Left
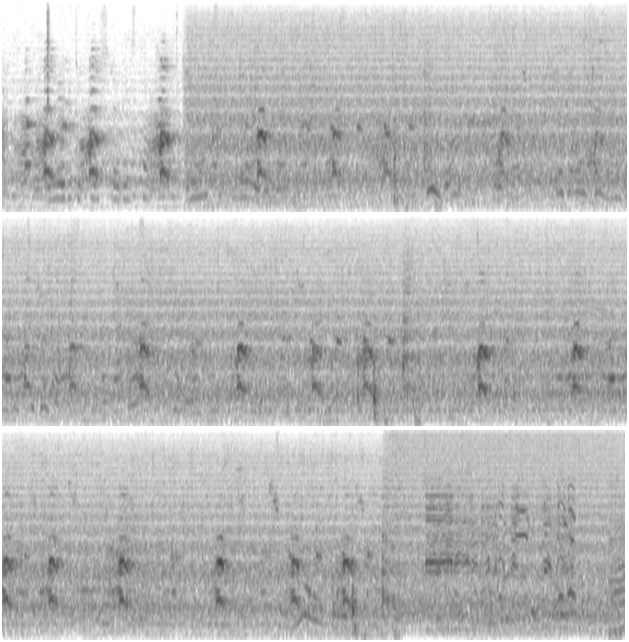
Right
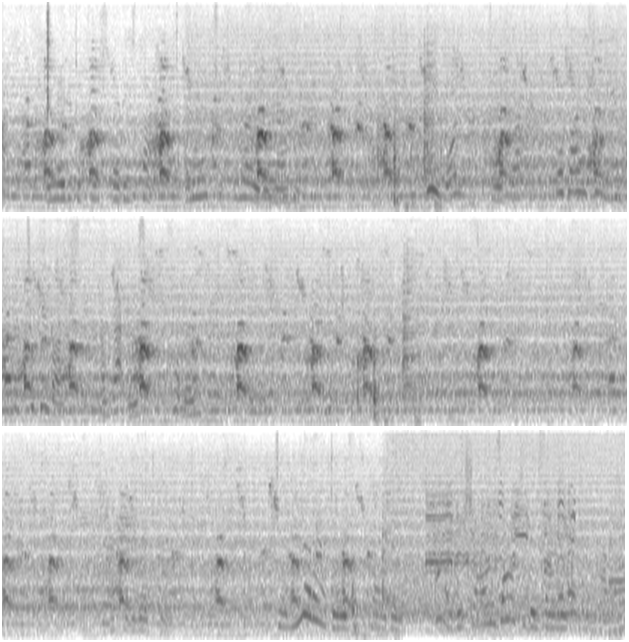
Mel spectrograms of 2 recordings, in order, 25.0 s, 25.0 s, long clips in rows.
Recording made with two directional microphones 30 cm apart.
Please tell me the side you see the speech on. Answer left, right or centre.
right.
